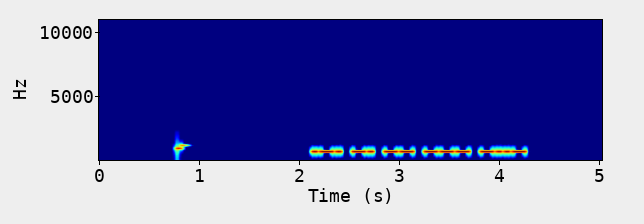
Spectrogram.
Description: Morse code, heard as a keyed tone, about 28 wpm, 700 Hz. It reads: RNMOX
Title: Code Groups - 5 Letters - 30wpm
